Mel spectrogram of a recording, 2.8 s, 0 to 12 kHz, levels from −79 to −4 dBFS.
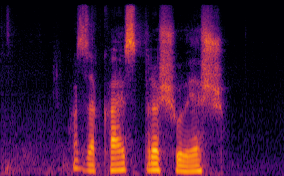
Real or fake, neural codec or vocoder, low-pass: fake; codec, 16 kHz in and 24 kHz out, 0.6 kbps, FocalCodec, streaming, 2048 codes; 10.8 kHz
